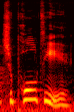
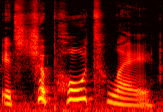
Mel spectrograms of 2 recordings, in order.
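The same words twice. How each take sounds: First: "Chipotle" as chi-POLE-tee; wrong version. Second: "Chipotle" slowly, as chi-POHT-lay; correcting pronunciation. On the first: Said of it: "She could not say it". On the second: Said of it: "Not Chipotle". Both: Shown as a demonstration.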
